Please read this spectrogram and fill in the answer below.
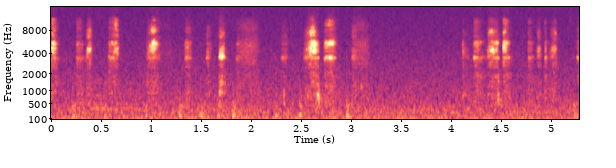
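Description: Faint squeaks and scratches of a felt-tip marker writing on paper: a series of short, irregular strokes as symbols are written.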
